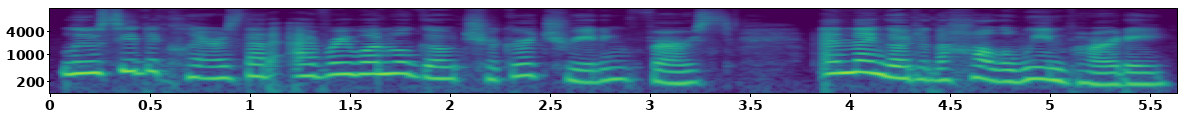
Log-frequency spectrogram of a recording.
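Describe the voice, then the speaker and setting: A woman reading a children's story aloud with expressive narration aimed at young listeners. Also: on the high side, moderate pace. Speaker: storybook reader.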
